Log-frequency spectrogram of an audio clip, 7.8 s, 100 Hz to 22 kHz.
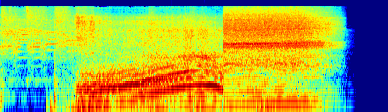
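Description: Chevrolet Camaro SS LS3 V8 accelerating hard, its revs climbing steadily for about three seconds. It then cuts suddenly to an engine held at high revs with a steady high whine, which fades out near the end. Rock music plays briefly at the start.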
